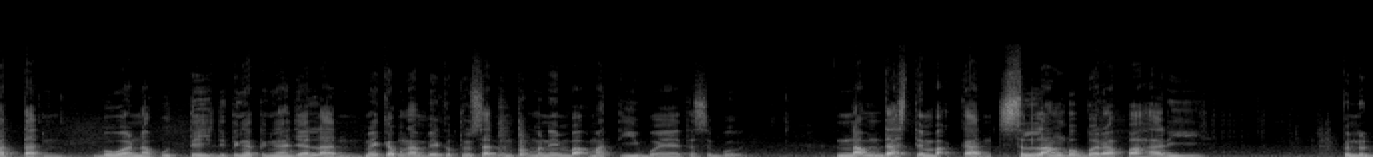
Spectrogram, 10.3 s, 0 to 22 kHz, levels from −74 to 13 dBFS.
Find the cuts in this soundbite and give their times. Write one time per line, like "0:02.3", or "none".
0:02.6
0:07.5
